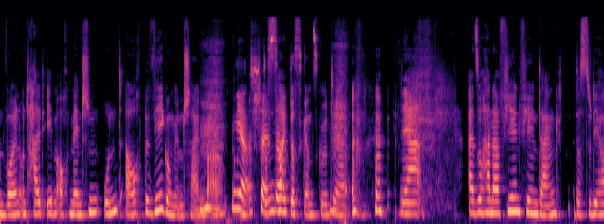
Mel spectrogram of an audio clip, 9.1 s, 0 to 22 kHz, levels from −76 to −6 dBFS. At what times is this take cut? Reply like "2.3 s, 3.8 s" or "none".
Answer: none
